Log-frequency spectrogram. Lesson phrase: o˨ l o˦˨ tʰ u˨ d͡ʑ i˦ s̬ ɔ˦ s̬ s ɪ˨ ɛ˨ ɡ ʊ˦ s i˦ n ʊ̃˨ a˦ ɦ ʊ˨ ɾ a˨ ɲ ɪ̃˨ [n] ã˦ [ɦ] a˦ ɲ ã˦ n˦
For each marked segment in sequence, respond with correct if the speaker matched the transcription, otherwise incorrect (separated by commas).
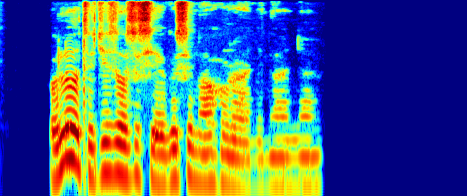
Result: correct, incorrect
